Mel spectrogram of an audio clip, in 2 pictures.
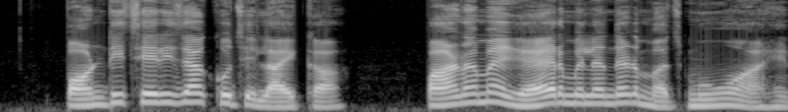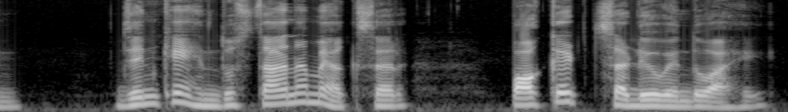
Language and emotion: Sindhi, neutral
